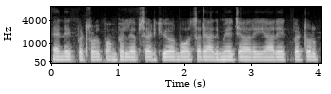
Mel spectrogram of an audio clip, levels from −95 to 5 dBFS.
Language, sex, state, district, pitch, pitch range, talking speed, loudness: Hindi, male, Chhattisgarh, Sukma, 120 Hz, 120-125 Hz, 295 wpm, -13 LUFS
